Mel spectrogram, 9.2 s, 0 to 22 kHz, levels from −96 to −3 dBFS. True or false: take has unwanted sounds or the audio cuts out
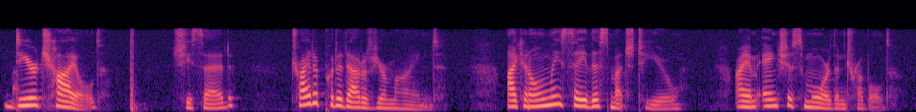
true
